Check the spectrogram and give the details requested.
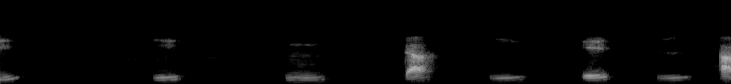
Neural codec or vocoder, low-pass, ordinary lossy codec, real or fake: none; 3.6 kHz; none; real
